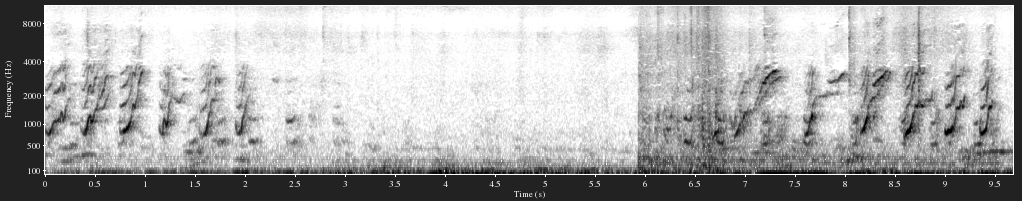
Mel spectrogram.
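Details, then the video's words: Guinea pig wheeking in repeated short upward squeaks over a low background rumble, with a quiet pause midway, then a renewed, louder string of rising chirps. "Guinea pig wheeking"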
